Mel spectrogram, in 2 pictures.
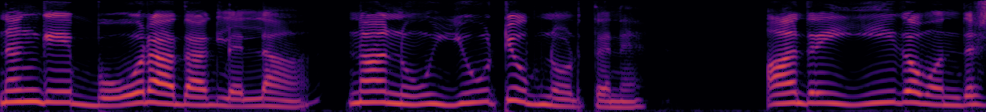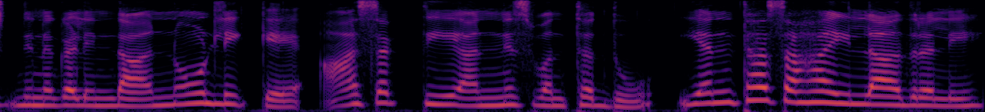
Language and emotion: Kannada, sad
